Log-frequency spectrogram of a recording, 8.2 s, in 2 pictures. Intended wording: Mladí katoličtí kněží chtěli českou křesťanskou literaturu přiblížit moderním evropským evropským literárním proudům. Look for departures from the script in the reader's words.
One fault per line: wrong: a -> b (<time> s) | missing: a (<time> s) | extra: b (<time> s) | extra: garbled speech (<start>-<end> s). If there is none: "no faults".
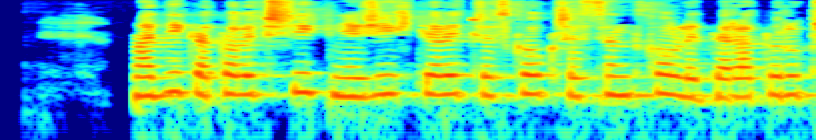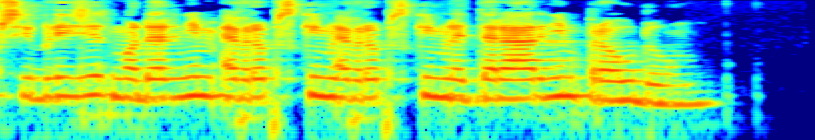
no faults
